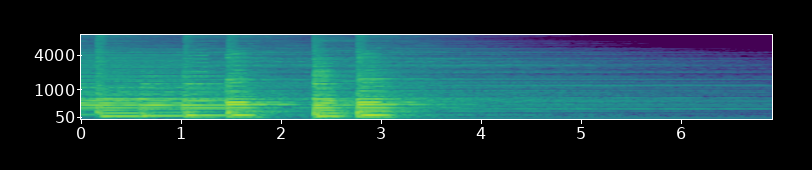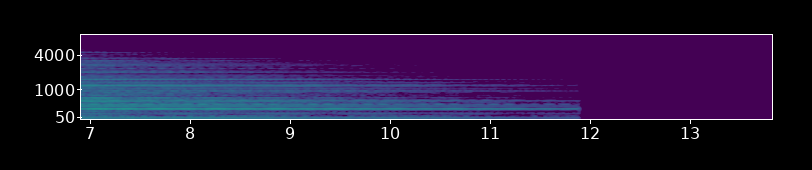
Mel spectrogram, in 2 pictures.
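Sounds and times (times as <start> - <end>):
waltz music: 0.0 - 3.7.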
